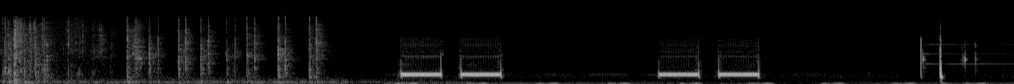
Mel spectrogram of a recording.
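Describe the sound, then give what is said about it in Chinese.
A telephone call being placed: a run of rapid dialing clicks, then the ringing tone in two double bursts with a gap between them, then a single sharp click as the line picks up. “打个电话俾佢先。”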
